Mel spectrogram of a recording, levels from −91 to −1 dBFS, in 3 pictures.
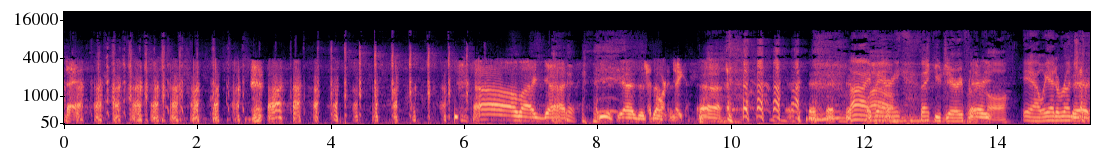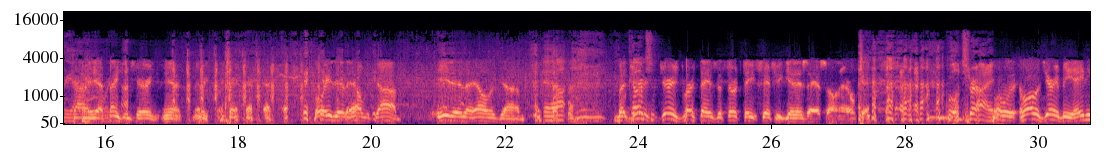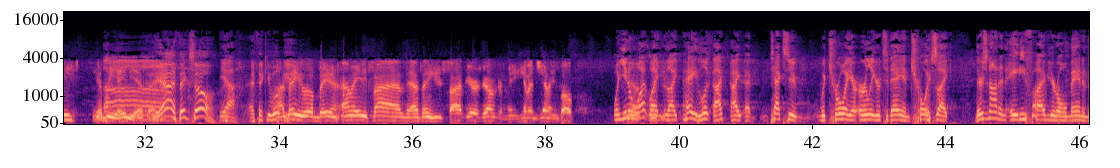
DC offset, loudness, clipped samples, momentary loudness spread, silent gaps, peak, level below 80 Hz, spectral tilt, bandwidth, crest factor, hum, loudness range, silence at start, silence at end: under 0.1%; -20 LUFS; under 0.1%; 8 LU; none; -6 dBFS; -46 dBFS; -5.5 dB/octave; 11.5 kHz; 12 dB; none; 3 LU; 0 s; 0 s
